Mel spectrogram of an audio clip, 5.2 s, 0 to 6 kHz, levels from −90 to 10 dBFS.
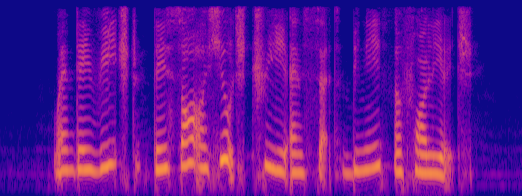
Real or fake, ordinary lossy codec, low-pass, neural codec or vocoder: fake; MP3, 48 kbps; 5.4 kHz; codec, 16 kHz in and 24 kHz out, 1.1 kbps, FireRedTTS-2 codec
